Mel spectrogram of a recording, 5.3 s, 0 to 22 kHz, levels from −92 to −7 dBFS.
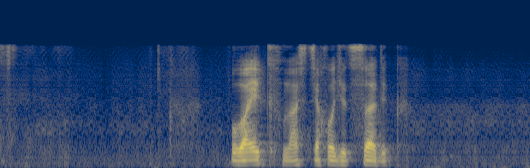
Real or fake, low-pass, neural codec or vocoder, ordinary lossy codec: fake; 7.2 kHz; codec, 16 kHz, 1 kbps, FunCodec, trained on Chinese and English, 50 frames a second; none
